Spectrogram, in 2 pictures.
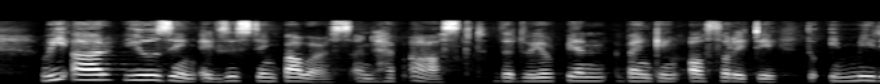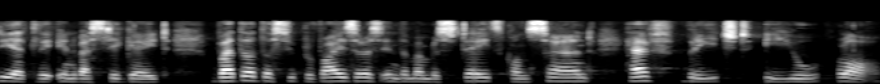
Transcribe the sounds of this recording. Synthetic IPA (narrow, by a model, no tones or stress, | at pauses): wiːʔaːɾjuːzɪ̃ŋʔɛɡzɪstɪ̃ŋpawəɹsɛ̰̃ndɦɛvaːsktðɛtəjuɾopiə̃nbɛ̃ŋkɪ̃ŋɔθɔɾɪt̪ɪtuɪmiːdiət̪ʰlɪʔɪ̃nvɛstɪɡejtwɛðə˞ðəsupəɹvajzəɹsɪ̃nd̪əmɛ̃mbə˞steɪtskɔ̃nsɛɹnthɛvbɾiːt͡ʃtiːjuːlɔ̰ː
